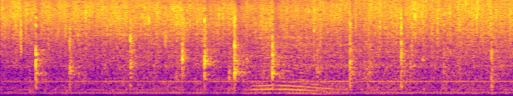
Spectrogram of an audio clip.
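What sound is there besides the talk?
stir-frying onions and green peppers for sweet and sour pork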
